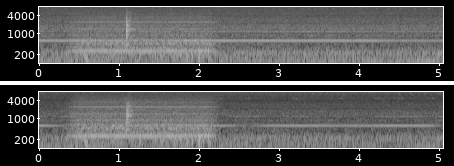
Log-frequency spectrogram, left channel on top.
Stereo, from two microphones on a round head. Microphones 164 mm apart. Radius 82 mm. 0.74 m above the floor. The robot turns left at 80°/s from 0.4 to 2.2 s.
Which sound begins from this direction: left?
Breaking glass, at 1.1 s.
